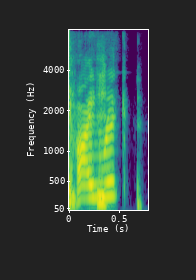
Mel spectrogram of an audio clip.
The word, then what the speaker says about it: Heinrich: anything slightly wrong would would it be hind Rick is that correct y that's right okay all right well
